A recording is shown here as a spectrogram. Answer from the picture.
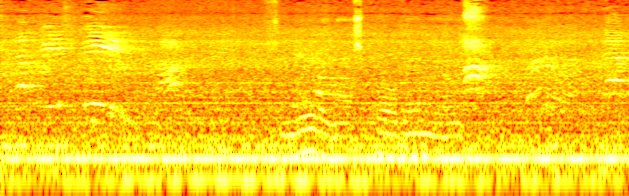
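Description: Indistinct background voices of other people talking, in scattered snatches, over a steady low hum.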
